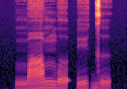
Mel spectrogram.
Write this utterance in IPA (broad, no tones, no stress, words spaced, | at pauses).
mɑmo ʔyɡɯ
